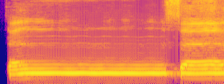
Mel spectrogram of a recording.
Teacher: Nunnya disamarkan dengan meletakkan makhraj atau lidah pada posisi huruf setelahnya, yaitu huruf sin. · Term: ikhfa hakiki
